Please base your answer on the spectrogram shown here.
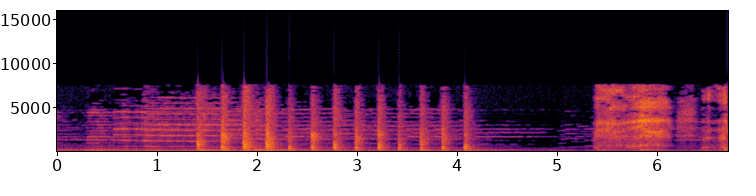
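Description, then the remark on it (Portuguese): A quick, even series of about ten sharp knocks on the wooden door of an old sorcerer, fairly loud, over a low sustained drone, followed by a rushing breathy noise. “Em poucos minutos, Saul bate à porta do velho Araches.”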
